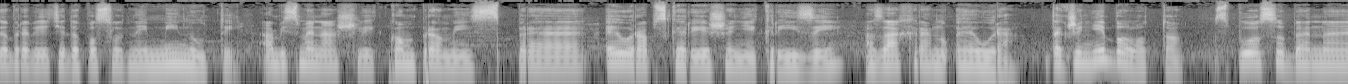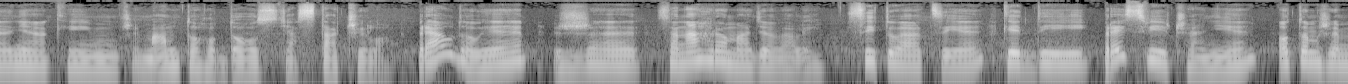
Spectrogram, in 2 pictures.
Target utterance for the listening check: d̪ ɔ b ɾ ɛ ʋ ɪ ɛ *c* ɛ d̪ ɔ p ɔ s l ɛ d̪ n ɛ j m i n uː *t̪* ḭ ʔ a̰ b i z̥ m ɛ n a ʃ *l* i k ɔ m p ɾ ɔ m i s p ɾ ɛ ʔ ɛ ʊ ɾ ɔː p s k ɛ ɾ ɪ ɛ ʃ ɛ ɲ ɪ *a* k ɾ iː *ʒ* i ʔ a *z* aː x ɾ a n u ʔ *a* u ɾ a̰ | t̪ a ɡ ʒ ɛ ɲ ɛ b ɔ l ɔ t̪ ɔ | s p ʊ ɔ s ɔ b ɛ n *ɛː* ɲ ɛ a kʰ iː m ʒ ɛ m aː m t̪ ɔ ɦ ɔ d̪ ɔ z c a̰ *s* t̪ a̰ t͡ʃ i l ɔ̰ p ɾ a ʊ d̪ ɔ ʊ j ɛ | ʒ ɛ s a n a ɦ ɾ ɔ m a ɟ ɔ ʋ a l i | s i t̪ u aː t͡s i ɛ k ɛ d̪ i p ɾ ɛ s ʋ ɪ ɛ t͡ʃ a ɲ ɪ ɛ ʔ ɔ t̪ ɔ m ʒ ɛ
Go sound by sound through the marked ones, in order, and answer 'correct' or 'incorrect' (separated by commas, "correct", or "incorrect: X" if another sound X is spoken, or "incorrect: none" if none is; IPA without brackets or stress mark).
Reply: correct, correct, correct, incorrect: ɛ, incorrect: z, correct, incorrect: ɛ, correct, correct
